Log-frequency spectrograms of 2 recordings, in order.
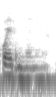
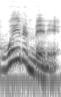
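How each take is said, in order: First: Much softer and lower, to yourself; hushed realization. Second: Said in the usual way. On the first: Retold or imitated. Reader voicing a viewer's private realization, hushed and low. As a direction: murmur it as a dawning thought. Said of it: "you were like". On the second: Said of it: "You were like".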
